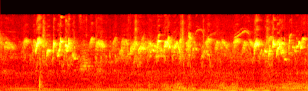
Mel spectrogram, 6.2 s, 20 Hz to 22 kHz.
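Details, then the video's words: Red-whiskered bulbul lure bird in Hòa Bình, Vietnam, recorded 19 February 2023, singing lively, liquid chirps and warbled whistles in quick, jumbled bursts, with overlapping chatter suggesting more than one bird nearby. "Chào Mào Mồi Xoè"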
